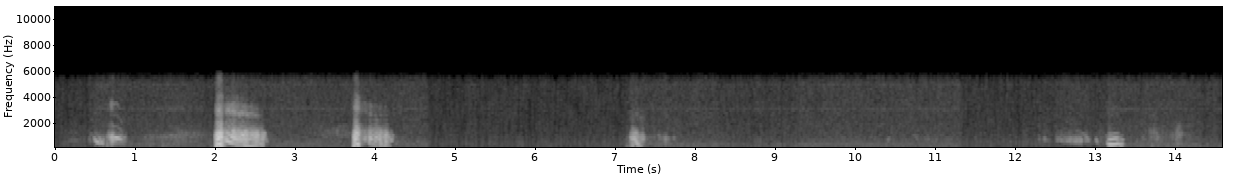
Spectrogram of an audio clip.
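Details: Dog (Mia) after tracheal stent placement: several short, harsh, honking cough bursts separated by quiet pauses.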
